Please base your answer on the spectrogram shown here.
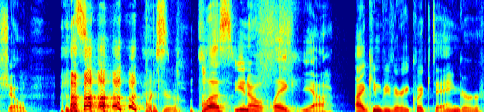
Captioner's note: laughs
